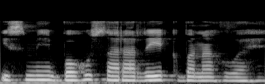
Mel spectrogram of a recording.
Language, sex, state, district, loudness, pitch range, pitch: Hindi, female, Jharkhand, Palamu, -15 LUFS, 175-200 Hz, 195 Hz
